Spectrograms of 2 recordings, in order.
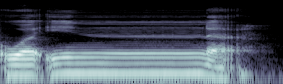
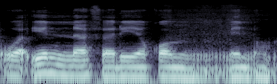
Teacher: tahan bunyi suara nun yang berharakat tasydid karena ia dikategorikan bacaan gunnah. Beberapa di antara kita kadang terlupa di dalam membaca gunnah, tidak menahan bunyinya.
